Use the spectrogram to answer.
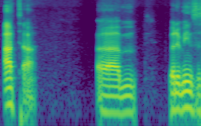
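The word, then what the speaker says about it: אתה: word here it's actually the emphasis is on the first syllable ATA um but it means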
